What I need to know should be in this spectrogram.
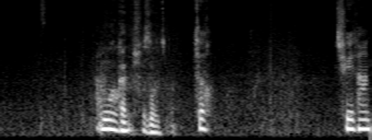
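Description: A young woman speaks quietly.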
